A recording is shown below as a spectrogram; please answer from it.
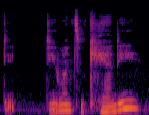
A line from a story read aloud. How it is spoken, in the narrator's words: I asked, my voice starting to waver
